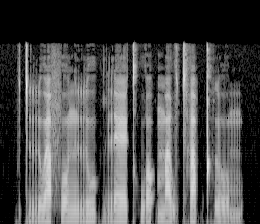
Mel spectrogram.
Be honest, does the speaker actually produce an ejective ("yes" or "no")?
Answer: no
